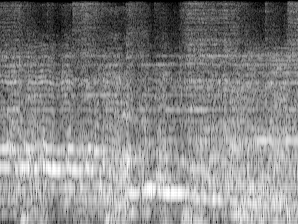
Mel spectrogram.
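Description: Live band music with a singer's voice, recorded from within the crowd in a club.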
